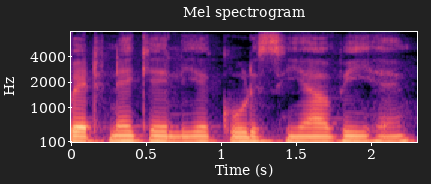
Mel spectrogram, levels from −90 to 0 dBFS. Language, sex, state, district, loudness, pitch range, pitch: Hindi, male, Jharkhand, Ranchi, -17 LUFS, 120-125 Hz, 120 Hz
